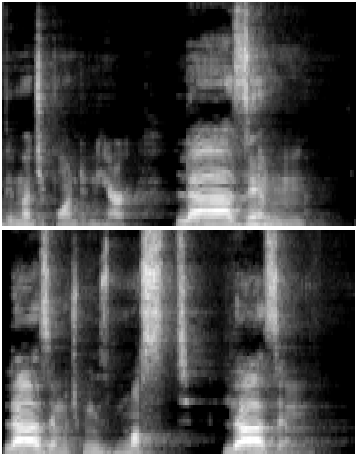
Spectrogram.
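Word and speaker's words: لازم: The first syllable is basically la, long because of the alif. La, and then the second syllable is zim. Zim, we have the magic wand in here. Lazim.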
